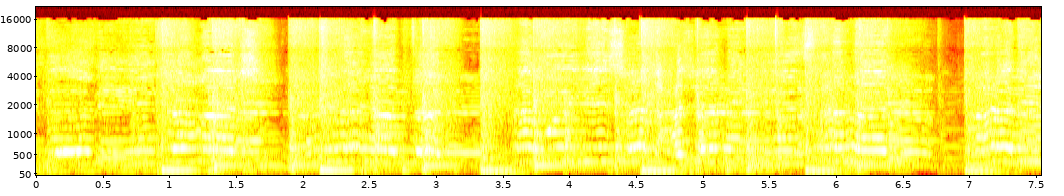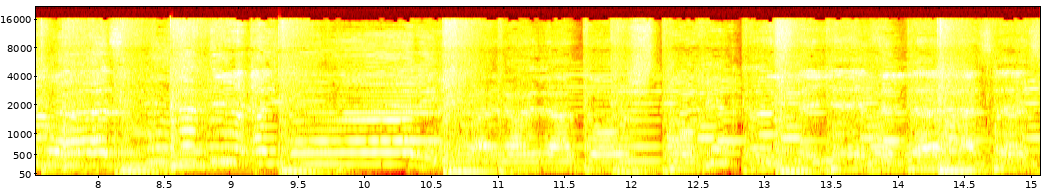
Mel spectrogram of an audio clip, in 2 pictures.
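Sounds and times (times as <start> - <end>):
drum beat: 0.0 - 15.0
person singing: 0.0 - 15.0
violin melody: 10.4 - 15.0.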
